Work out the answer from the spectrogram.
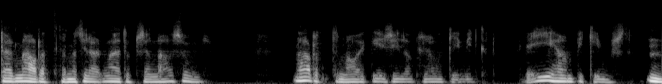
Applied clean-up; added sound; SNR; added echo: neural mask model DeepFilterNet 3.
